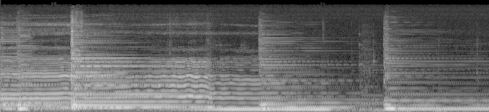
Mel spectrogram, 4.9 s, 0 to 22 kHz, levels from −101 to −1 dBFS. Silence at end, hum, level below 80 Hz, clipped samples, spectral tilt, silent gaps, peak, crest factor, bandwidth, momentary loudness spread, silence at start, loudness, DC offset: 0 s; none; -50 dBFS; under 0.1%; -6 dB/octave; none; -4 dBFS; 18 dB; 17.5 kHz; 10 LU; 0 s; -23 LUFS; 0.2%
